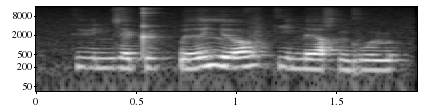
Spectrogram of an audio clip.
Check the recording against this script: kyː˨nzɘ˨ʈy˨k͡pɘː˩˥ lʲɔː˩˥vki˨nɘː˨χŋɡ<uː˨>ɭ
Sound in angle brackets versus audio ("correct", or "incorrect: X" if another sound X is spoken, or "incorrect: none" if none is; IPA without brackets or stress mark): correct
